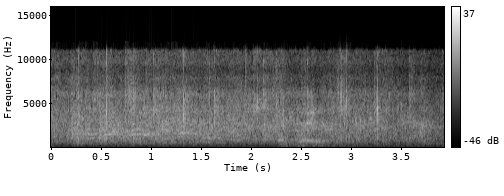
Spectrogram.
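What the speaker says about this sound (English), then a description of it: "give her a round of applause as she comes up" Schoolchildren in a school gathering give a student a round of applause, a steady wash of clapping lasting a few seconds, with a brief spoken word partway through.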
